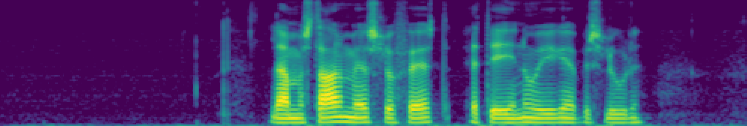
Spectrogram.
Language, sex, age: Danish, male, 27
